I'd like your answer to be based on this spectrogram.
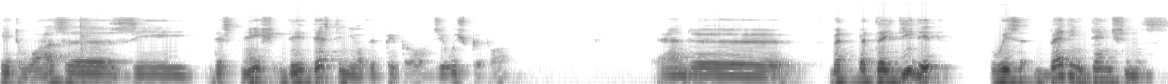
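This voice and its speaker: A man with a non-native accent speaks at a very slow pace, pausing long and often, his pitch medium with ordinary variation. His tone is dark and mellow, and his loudness swings widely. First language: French or Hebrew. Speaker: bible teacher. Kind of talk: religious teaching talk. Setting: social media video. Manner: halting.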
